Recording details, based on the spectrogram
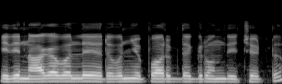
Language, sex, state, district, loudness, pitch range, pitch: Telugu, male, Andhra Pradesh, Srikakulam, -16 LUFS, 130-140 Hz, 135 Hz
